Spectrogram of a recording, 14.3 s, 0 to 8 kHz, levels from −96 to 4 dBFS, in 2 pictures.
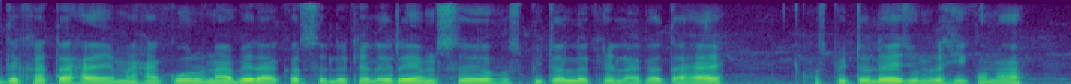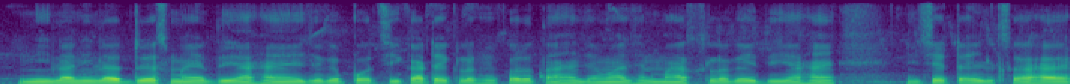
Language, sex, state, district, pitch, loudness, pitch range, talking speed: Sadri, male, Chhattisgarh, Jashpur, 130 Hz, -24 LUFS, 125-135 Hz, 115 wpm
